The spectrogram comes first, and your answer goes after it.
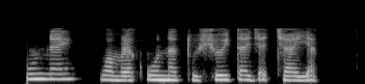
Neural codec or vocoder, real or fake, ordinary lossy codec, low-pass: none; real; MP3, 48 kbps; 5.4 kHz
